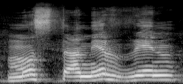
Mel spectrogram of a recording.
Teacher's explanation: रा दो ज़ेर रिन, मुस्तमिर्रिन, राय मुशद्ददा के नीचे दो ज़ेर हैं तो रा को यहाँ पर बारीक पढ़ेंगे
